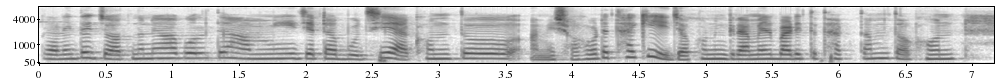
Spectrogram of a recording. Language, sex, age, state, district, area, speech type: Bengali, female, 18-30, West Bengal, Uttar Dinajpur, urban, spontaneous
